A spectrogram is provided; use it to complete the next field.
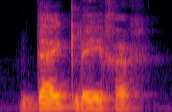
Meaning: organisation of inspectors who patrol dikes at highwater or patrol duty during periods of highwater
- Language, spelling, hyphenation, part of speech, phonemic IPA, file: Dutch, dijkleger, dijk‧le‧ger, noun, /ˈdɛi̯kˌleː.ɣər/, Nl-dijkleger.ogg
